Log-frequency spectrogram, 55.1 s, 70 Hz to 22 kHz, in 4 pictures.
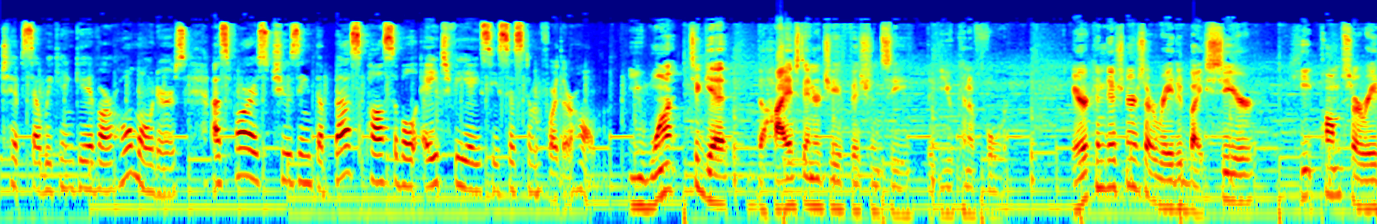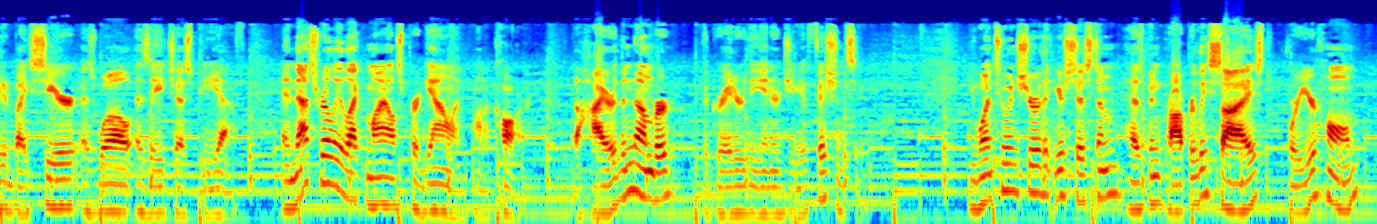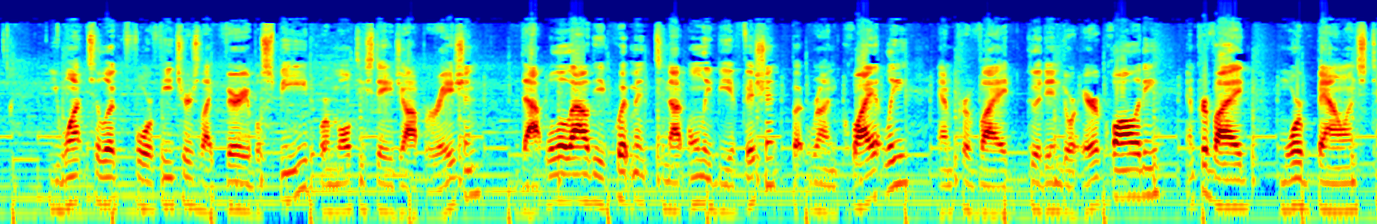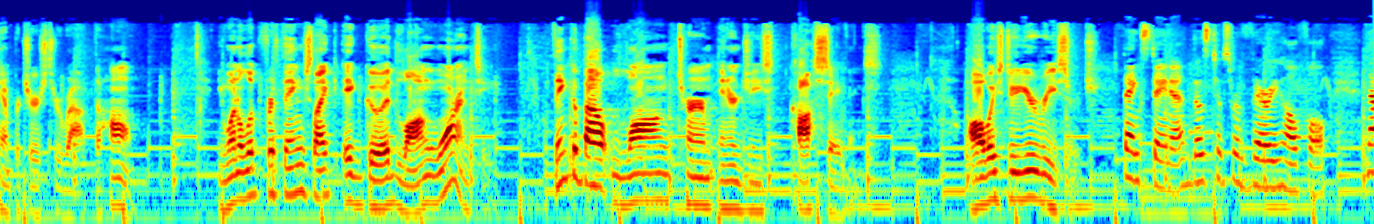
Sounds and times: Speech: 0.0 - 22.4, 23.4 - 27.4, 28.0 - 42.7, 43.5 - 50.2, 51.0 - 55.0
Music: 0.0 - 55.0.

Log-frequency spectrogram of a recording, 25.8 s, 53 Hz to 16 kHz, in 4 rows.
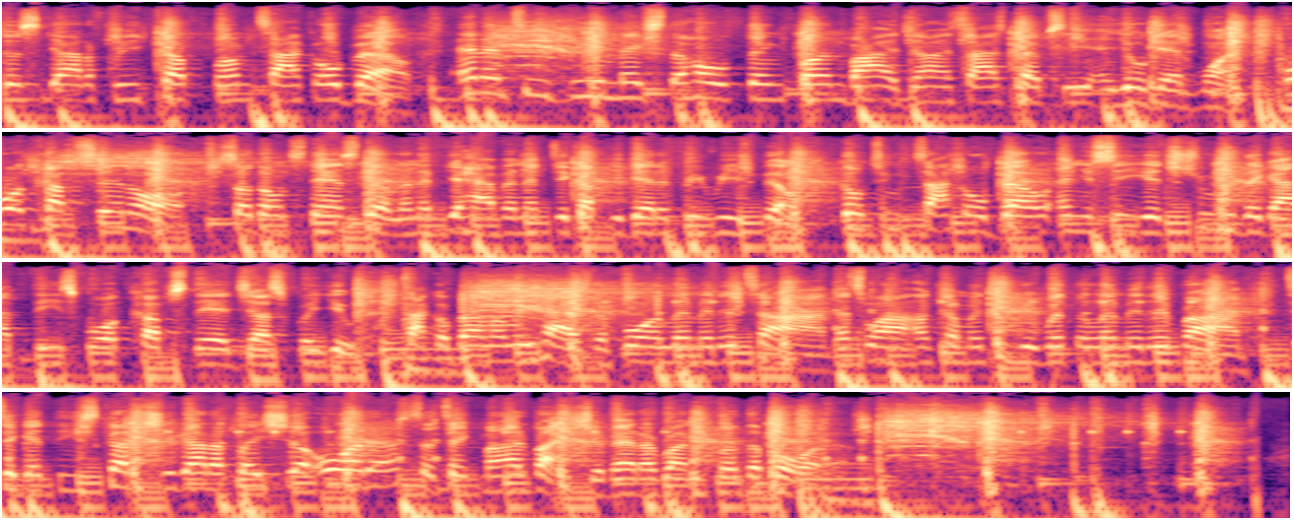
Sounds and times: Music: 0.0 - 25.7.

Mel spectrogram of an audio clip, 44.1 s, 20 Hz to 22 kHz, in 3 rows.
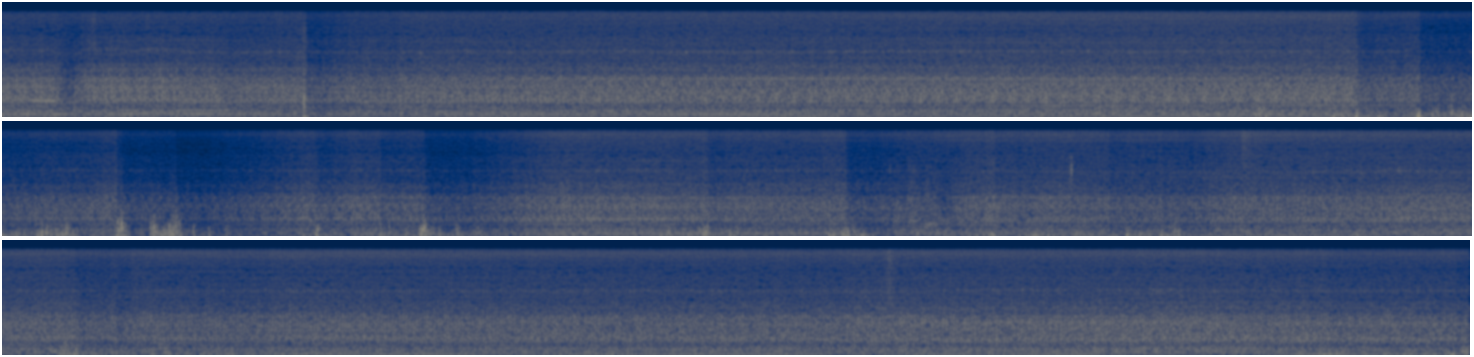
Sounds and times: Truck: 0.0 - 44.0
Speech: 23.6 - 24.4.

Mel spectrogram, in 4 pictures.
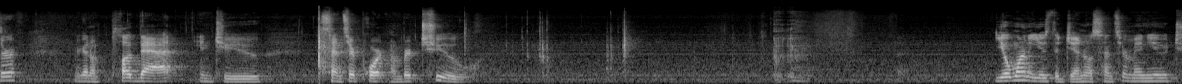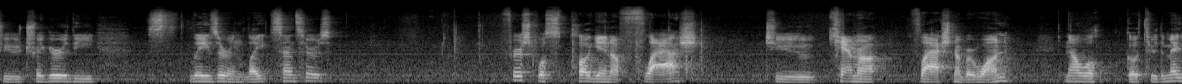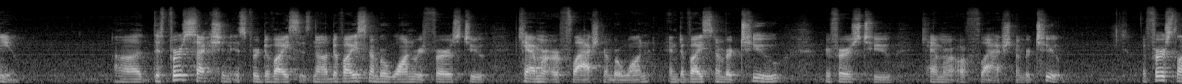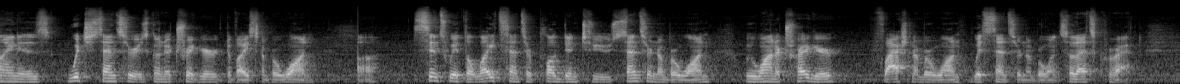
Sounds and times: Speech: 0.0 - 4.9, 10.0 - 15.2, 16.8 - 24.0, 24.8 - 46.9.

